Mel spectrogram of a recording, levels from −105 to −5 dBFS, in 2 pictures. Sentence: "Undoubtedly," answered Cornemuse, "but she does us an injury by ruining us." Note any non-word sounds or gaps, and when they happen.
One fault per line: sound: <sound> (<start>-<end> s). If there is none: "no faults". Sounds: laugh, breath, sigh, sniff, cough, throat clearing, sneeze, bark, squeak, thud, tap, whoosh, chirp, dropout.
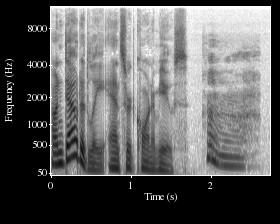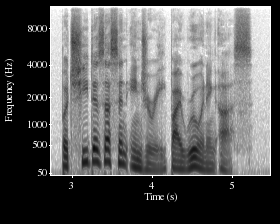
sound: sigh (1.9-2.6 s)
